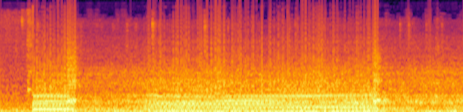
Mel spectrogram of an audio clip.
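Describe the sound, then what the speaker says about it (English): A VW Golf GTI Clubsport S is heard loud and close on the overrun, its engine note falling away while exhaust crackles and pops sputter through the steady rumble. "you get pops and crackles on the overrun, and kind of like all sorts of times, really, that sound like a rally car"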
